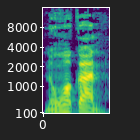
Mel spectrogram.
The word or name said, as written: nawhakan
